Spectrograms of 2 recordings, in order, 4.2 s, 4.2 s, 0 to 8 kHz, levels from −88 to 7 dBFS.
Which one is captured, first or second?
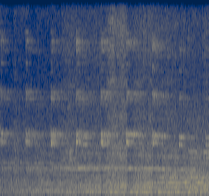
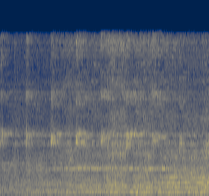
first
